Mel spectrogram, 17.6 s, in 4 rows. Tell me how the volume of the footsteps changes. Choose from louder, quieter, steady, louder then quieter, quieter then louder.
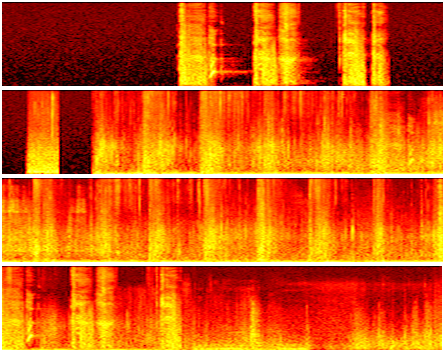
quieter.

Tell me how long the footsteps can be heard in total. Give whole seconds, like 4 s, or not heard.
12 s.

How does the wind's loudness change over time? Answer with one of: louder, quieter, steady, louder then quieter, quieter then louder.
quieter then louder.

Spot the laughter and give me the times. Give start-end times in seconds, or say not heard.
1.8-3.9, 8.2-8.6, 13.2-15.1.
